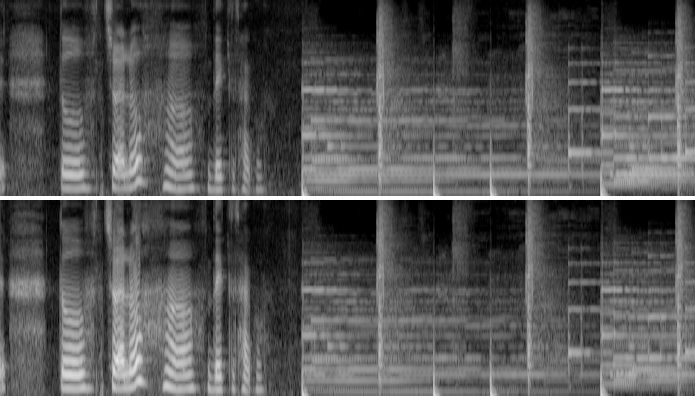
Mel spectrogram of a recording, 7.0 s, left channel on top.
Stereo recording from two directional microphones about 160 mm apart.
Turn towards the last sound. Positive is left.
turn(degrees=0)  # may be behind; listen again after turning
